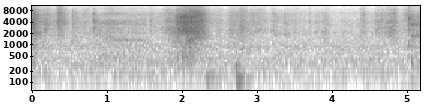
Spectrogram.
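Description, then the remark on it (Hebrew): A single short, breathy nose blow into a tissue by someone who has been coughing, fairly quiet, followed by a faint rustle and soft handling sounds; no one speaks. “אני לא יודע מאיפה כל השיעולים האלה. שנייה, מקנח.”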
